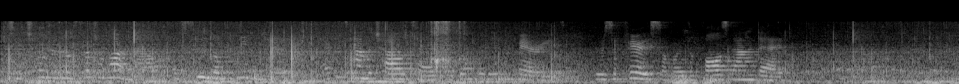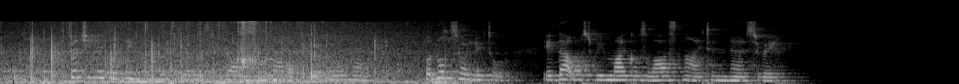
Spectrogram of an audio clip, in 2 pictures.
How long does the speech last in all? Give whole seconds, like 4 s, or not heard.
15 s.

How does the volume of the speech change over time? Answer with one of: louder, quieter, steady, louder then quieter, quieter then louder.
steady.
